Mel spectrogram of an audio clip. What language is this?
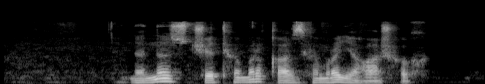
Adyghe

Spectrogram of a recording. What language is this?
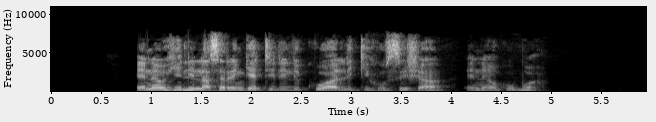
Swahili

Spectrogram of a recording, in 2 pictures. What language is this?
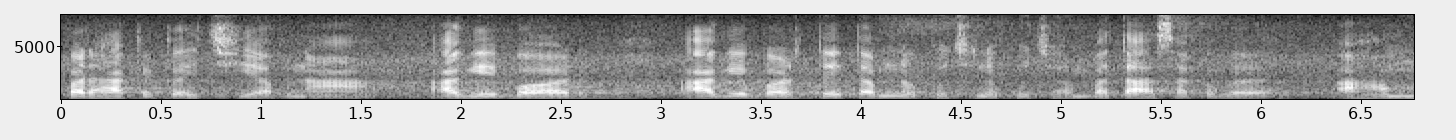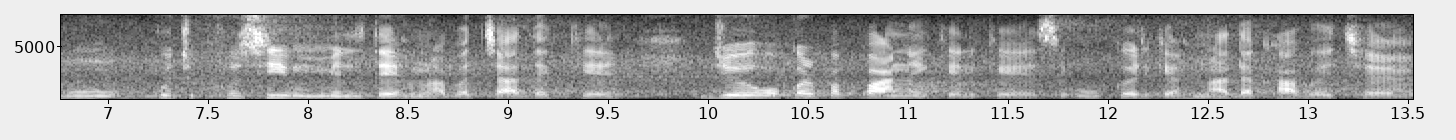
Maithili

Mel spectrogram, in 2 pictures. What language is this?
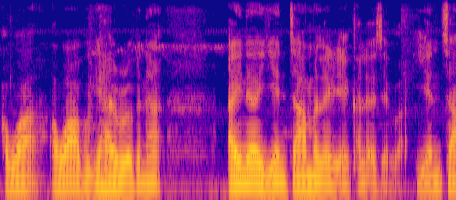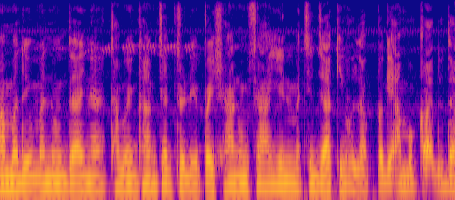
Manipuri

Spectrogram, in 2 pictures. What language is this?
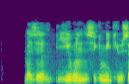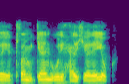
Kabyle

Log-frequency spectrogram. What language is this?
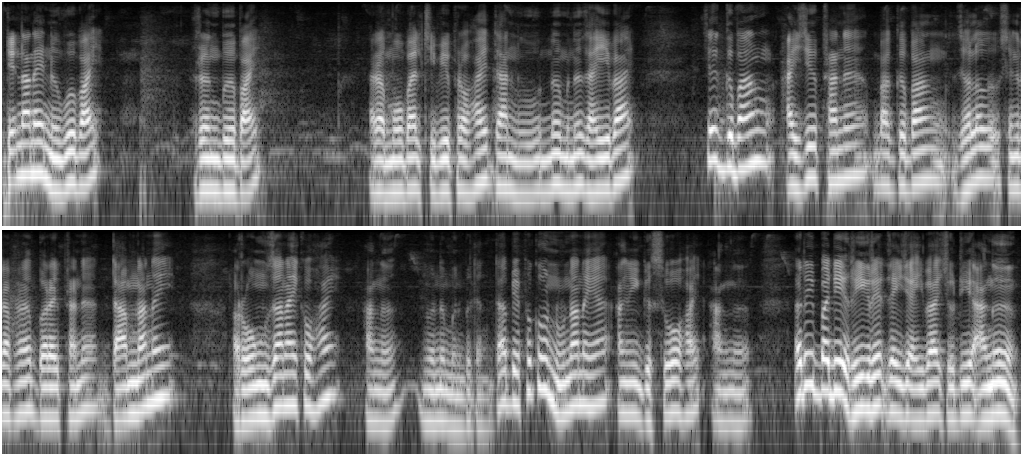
Bodo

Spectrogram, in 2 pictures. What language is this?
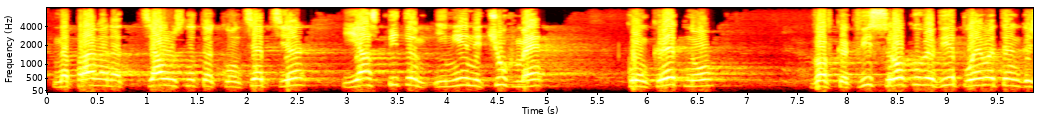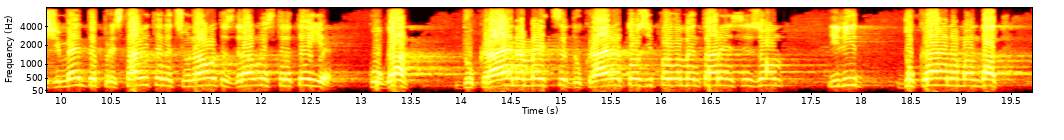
Bulgarian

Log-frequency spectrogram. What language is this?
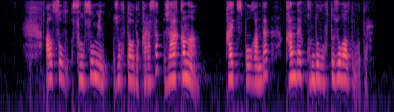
Kazakh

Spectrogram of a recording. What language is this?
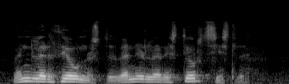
Icelandic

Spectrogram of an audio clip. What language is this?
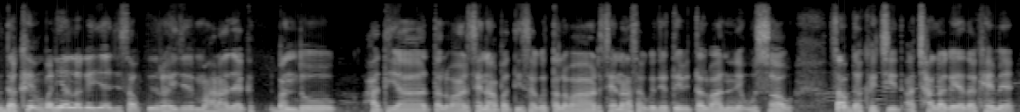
Maithili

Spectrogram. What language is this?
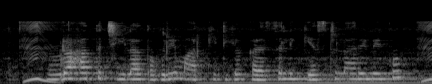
Kannada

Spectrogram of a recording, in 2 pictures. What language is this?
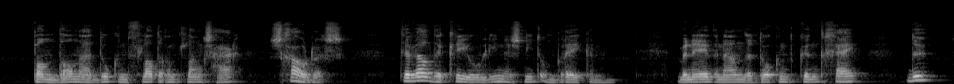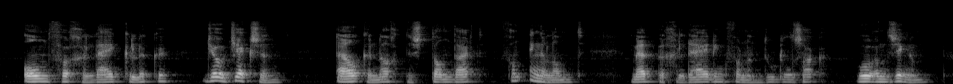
Dutch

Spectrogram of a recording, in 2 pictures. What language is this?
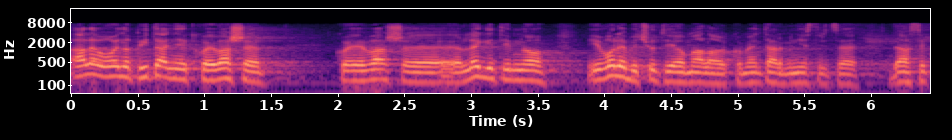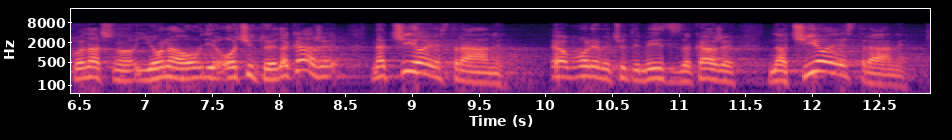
Croatian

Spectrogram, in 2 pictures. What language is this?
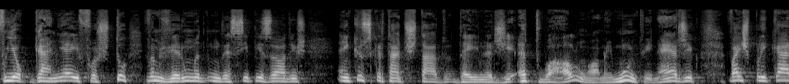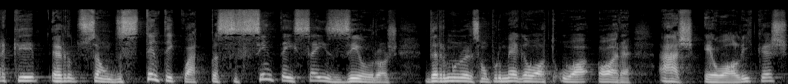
Portuguese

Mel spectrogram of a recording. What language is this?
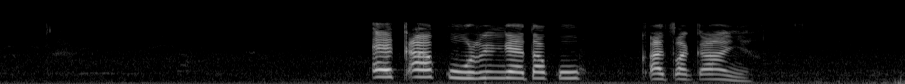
Tsonga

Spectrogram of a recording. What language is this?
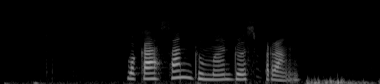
Javanese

